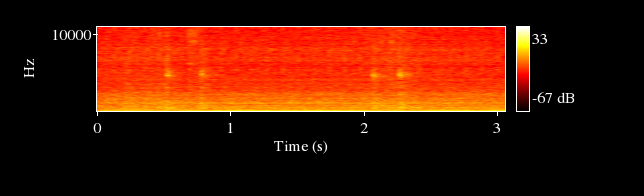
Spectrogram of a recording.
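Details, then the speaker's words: A Honda Element at idle, with its A/C compressor clutch relay pushed back in, adds an even low drone once the compressor kicks in. The clutch engages, and the compressor runs normally. "hear the compressor? So that's how you're going to check the compressor clutch coming on and off and the fan relays."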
